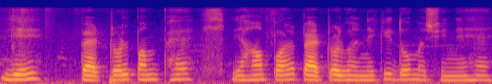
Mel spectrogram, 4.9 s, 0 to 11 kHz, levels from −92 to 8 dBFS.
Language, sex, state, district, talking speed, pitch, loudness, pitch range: Hindi, female, Chhattisgarh, Raipur, 145 wpm, 185 Hz, -17 LUFS, 180-195 Hz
